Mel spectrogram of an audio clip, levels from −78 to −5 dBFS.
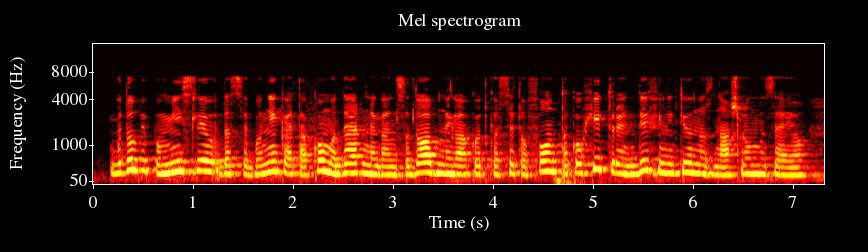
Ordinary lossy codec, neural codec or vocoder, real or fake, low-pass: none; codec, 16 kHz, 16 kbps, FreqCodec, larger model; fake; 7.2 kHz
